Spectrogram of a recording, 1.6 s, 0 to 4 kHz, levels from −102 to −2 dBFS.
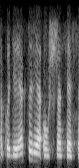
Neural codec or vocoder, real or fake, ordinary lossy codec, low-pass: none; real; Opus, 24 kbps; 3.6 kHz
